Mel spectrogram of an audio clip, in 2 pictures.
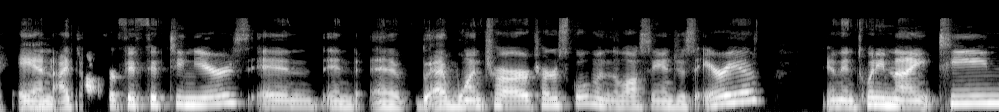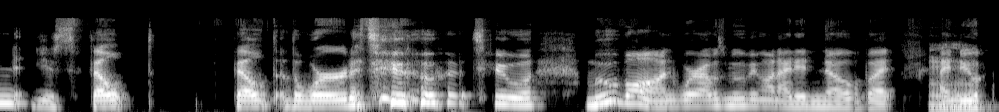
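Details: Adult woman who has stuttered since elementary school, had speech therapy three times a week, and still stutters today, speaking in an interview; stuttering.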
